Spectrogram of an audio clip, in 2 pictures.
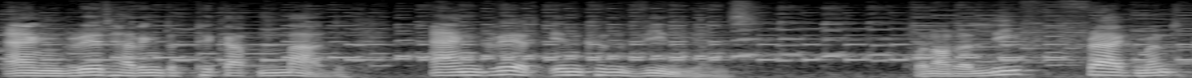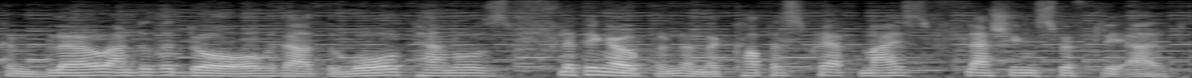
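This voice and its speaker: A man narrating a scripted story in a measured, theatrical manner, with deliberate pauses. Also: mid-range voice, expressive. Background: music.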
